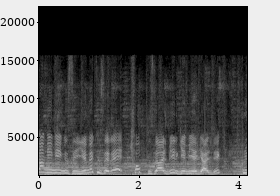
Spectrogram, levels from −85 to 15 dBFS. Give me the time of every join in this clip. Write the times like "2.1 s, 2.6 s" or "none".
none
